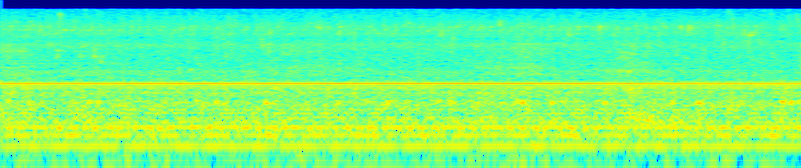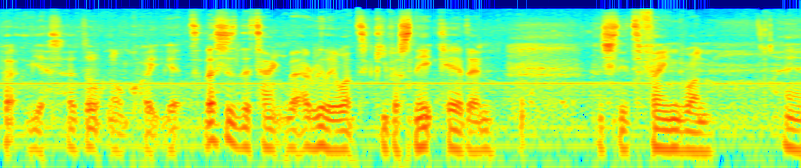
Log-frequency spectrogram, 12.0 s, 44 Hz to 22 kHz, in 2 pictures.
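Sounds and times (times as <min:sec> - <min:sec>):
moving water: 0:00.0 - 0:12.0
thin constant whine: 0:00.0 - 0:12.0.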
